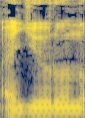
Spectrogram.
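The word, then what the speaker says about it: أَجْرٌ: "Falahum ajrun", ada jim sukun dan posisinya di tengah bacaan, sehingga dianggap qalqalah sugro dan harus dibaca dengan sedikit gerakan memantul.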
